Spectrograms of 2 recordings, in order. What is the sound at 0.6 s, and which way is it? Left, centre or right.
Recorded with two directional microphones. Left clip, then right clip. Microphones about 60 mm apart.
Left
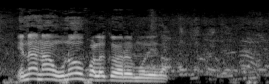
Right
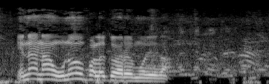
Speech, left.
